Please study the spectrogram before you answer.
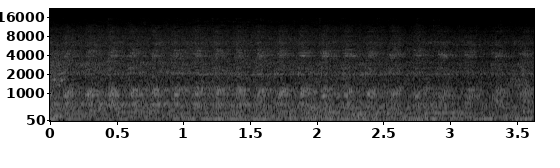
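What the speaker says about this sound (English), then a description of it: "the chuff chuff sound does sound a little bit on the frantic side when we do that" Tri-ang Hornby model train locomotive running fast, its rapid chuffing merged into a steady, frantic whirring rumble from the motor, heard fairly quietly and continuously with no talking.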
